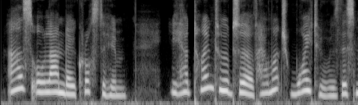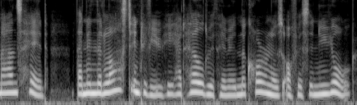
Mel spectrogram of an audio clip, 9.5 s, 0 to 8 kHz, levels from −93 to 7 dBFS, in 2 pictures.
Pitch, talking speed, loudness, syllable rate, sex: 230 Hz, 215 wpm, -17 LUFS, 5.5 syllables/s, female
